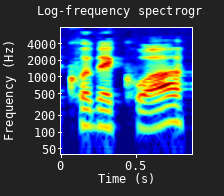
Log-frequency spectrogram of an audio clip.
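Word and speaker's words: Québécois: Any thoughts on the Quebecois question? I wonder if I pronounced that correctly.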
